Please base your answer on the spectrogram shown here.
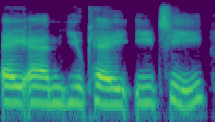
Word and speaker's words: Anuket: And I should mention Anuket, well, it's spelled Anuket. Anuket is the Egyptian goddess of the Nile River.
